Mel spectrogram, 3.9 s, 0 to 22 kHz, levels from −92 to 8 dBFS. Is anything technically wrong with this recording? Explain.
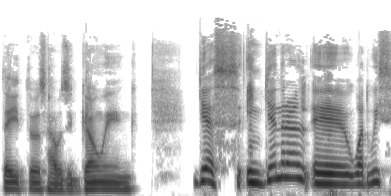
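Yes. The speech shows hard clipping in four places: 0.06 to 0.10 s, just before "how is it"; 0.86 to 0.91 s, right after "how is it"; 2.48 to 2.53 s; and a longer stretch from 3.21 to 3.59 s. The peaks exceed what the signal path can carry, by about 2, 3, 5 and 3 dB respectively, so their tops are sliced flat. Those squared edges generate high-order harmonics, heard as crackle on the peaks.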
